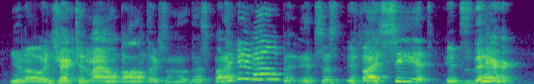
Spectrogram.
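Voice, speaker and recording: The speaker is a man talking at a moderate pace. Noticeable background noise is present. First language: Spanish. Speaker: anime reviewer. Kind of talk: video essay review. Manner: casual conversational.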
